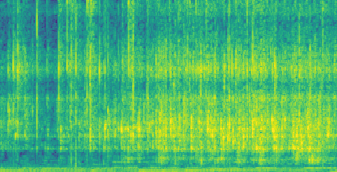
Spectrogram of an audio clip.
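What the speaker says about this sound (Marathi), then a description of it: "आता त्याच्यामध्ये मी काय करते ही छोटा एक चमचाभर मोहरी टाकते" A spoonful of mustard seeds sizzles in hot oil with a dense, steady hiss and fine popping crackle, loud and close throughout.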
